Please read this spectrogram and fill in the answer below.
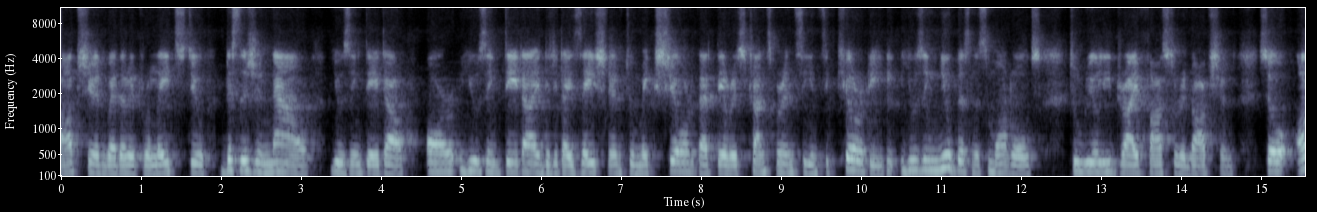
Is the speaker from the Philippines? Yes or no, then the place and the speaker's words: no; India; moved away as an adult; now in Ann Arbor, United States; I grew up in India, went to school there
